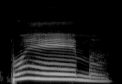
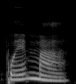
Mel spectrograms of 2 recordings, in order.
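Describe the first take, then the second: First: The stress is on the middle syllable. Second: The stress is on the last syllable. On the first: The speaker calls it right. "é poema. Então, é o E, que é a paroxítona, é a penúltima" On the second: The speaker calls it wrong. "não é o ma que é o mais uh, forte, que eu, senão ficaria poema"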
